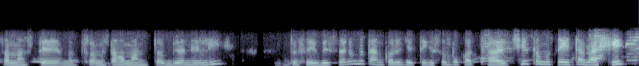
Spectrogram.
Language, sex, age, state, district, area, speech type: Odia, female, 18-30, Odisha, Sundergarh, urban, conversation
